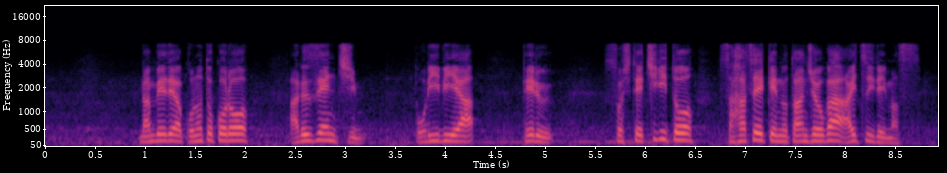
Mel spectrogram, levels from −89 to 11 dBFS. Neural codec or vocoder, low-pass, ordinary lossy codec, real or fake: codec, 16 kHz, 2 kbps, FunCodec, trained on Chinese and English, 25 frames a second; 7.2 kHz; none; fake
